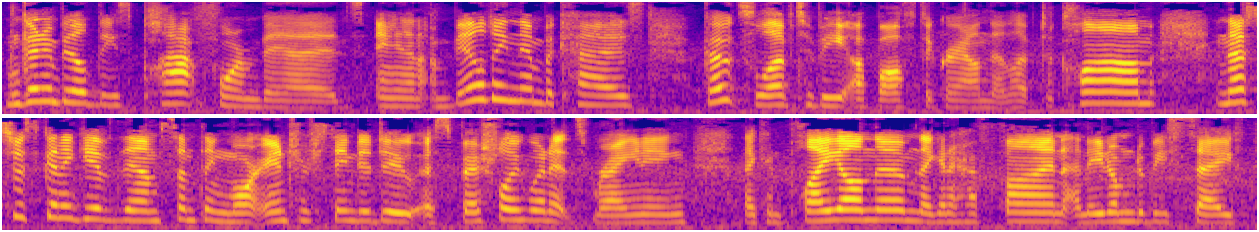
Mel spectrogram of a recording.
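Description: A woman in her thirties with a drawl talks chattily to a phone held at arm's length, her voice pitched a little high. She is outdoors on a farm, and steady background noise runs under her words. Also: brisk, hardly any pauses. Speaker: homestead vlogger. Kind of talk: casual vlog talking to camera. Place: outdoors on a farm and inside a barn. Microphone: handheld phone at arm's length.

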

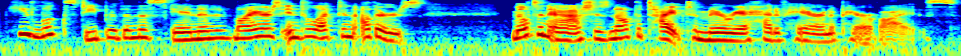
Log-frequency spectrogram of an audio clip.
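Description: A woman voicing an earnest, gentle male robot who reads minds, speaking in a soft, pleading and reassuring way. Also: on the high side, animated, fairly quick, breathy edge. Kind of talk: audiobook character reading.

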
